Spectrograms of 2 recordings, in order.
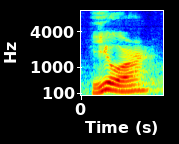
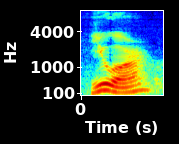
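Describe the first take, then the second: No difference in how they are said.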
